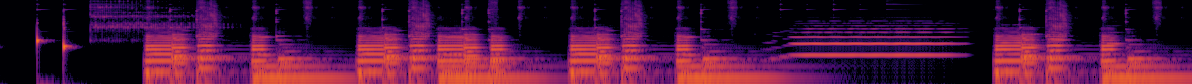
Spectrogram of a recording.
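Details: Bouncy, plucky children's-style music with repeated short phrases, a sustained chime-like chord in the middle and a couple of sharp plops at the start, with no animal voice.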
